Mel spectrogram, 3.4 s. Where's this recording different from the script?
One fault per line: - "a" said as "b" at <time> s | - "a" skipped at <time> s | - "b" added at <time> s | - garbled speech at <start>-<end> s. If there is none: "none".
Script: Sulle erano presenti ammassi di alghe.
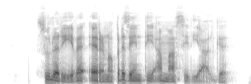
- "rive" added at 0.8 s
